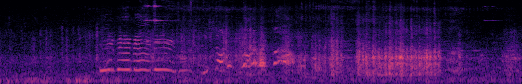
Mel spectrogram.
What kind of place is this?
residential area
